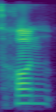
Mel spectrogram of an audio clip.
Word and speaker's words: 本: counting long objects so it is pronounced as hon or pon depending on the number and this counter is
